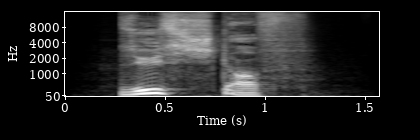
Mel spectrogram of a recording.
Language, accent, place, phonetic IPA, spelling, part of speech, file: German, Germany, Berlin, [ˈsyːsˌʃtɔf], Süßstoff, noun, De-Süßstoff.ogg
- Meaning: sweetener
